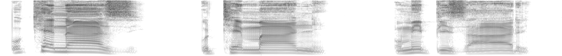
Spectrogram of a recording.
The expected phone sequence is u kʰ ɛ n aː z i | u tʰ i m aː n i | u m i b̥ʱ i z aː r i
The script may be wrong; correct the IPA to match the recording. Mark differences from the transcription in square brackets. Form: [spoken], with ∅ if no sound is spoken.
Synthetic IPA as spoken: u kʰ ɛ n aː z i | u tʰ [ɛ] m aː n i | u m i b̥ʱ i z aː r i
